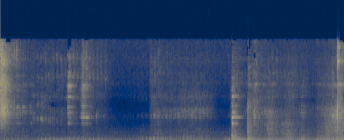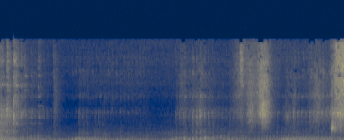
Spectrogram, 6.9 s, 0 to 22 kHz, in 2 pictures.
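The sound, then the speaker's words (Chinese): A big, fat cat weighing 12 jin (about 6 kg) purrs loudly and steadily, a continuous low rumbling throb with a few brief rustles and soft clicks, no talking. “而且你的呼噜声这么大。”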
